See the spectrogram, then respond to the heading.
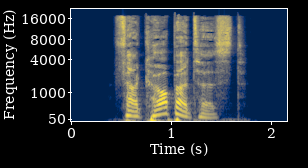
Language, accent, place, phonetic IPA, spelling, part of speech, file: German, Germany, Berlin, [fɛɐ̯ˈkœʁpɐtəst], verkörpertest, verb, De-verkörpertest.ogg
- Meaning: inflection of verkörpern: 1. second-person singular preterite 2. second-person singular subjunctive II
